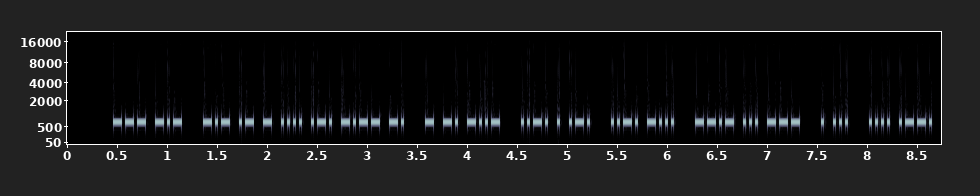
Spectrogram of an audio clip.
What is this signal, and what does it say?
Morse code, heard as a keyed tone, about 40 wpm, 700 Hz. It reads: OK KATHRYN TNX FER FB QSO ES HP
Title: K1USN SST QSO Practice 40wpm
